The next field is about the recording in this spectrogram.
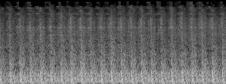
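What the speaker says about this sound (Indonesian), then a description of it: "Target 30 meter, tembak." Rapid gunfire in an underground base during a zombie apocalypse, aimed at a target 30 meters away, sounding as a dense, loud, continuous burst of shots with no pauses.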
